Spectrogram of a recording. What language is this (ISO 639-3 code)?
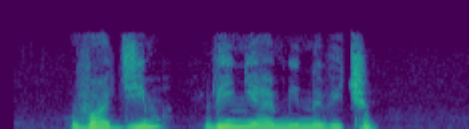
rus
